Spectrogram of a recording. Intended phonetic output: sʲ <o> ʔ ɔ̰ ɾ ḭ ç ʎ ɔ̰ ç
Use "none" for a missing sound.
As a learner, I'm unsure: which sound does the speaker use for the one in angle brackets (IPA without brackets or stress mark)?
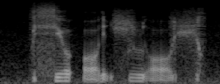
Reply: o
